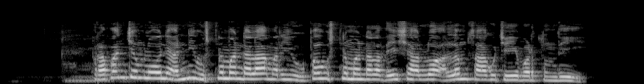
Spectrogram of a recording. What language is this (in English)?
Telugu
